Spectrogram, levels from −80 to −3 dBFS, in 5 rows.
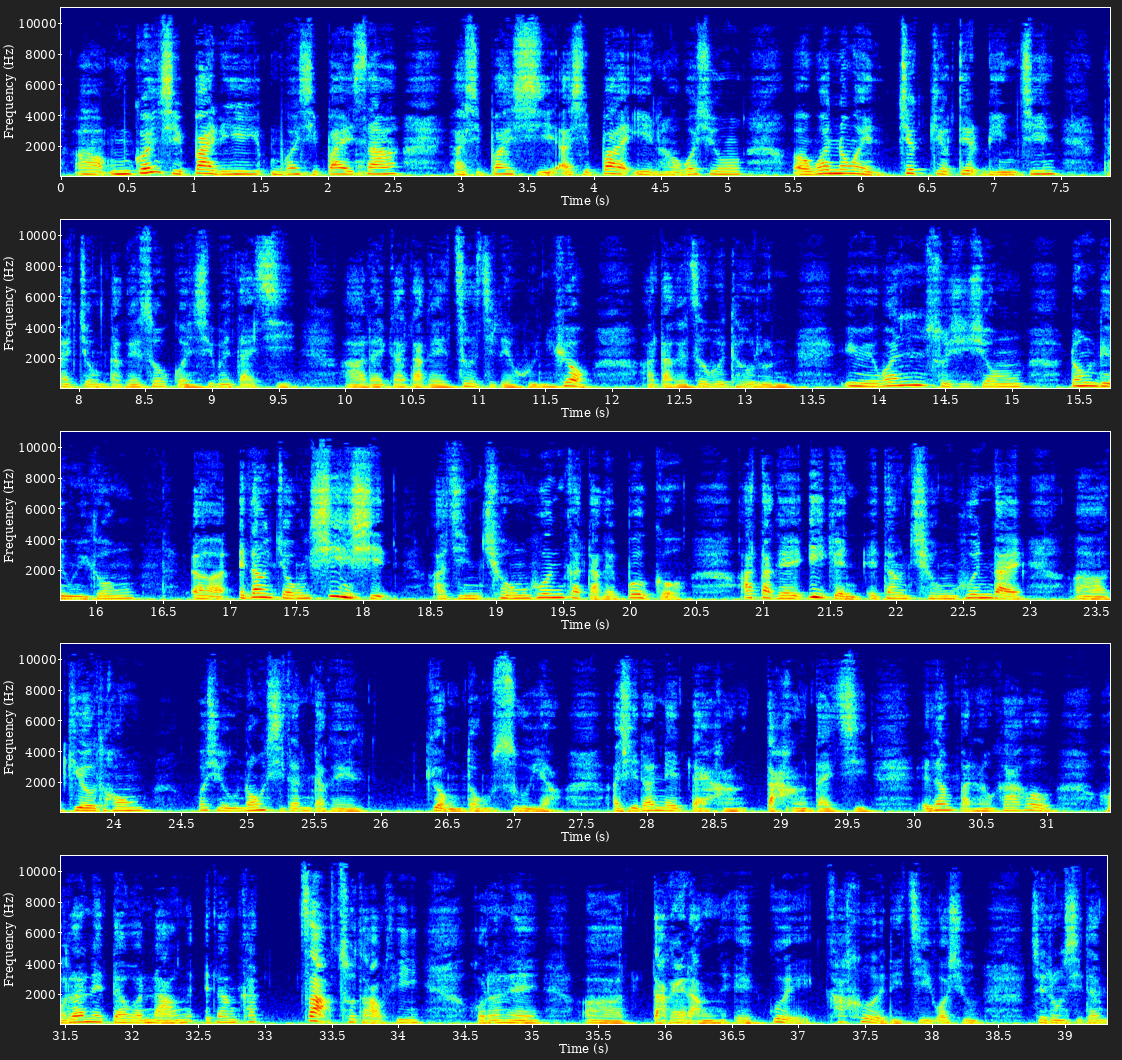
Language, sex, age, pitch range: Chinese, female, 60-79, 140-180 Hz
